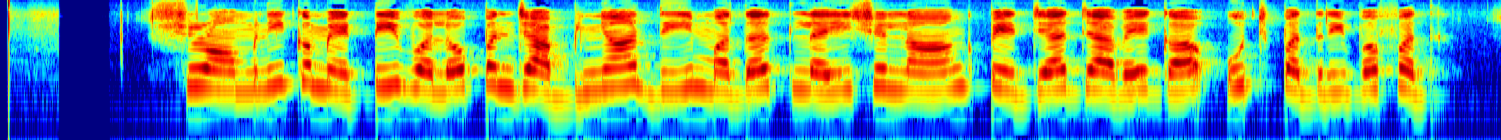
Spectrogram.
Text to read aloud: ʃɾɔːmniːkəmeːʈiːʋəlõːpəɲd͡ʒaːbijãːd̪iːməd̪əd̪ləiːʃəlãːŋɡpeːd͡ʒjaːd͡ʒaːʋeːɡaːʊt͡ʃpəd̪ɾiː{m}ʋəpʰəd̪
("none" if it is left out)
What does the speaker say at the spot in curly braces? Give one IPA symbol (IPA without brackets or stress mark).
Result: none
